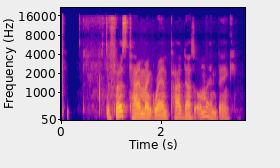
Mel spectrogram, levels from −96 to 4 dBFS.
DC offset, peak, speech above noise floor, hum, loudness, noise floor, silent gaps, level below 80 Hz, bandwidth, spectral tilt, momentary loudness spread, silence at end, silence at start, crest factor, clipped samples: under 0.1%; -2 dBFS; 26 dB; none; -19 LUFS; -45 dBFS; none; -60 dBFS; 17 kHz; -5.5 dB/octave; 18 LU; 0.25 s; 0.05 s; 18 dB; under 0.1%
